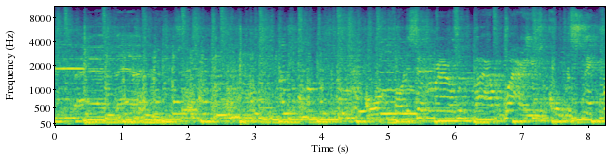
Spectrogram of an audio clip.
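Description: Rock band playing an instrumental stretch: electric guitar over sustained bass notes and a steady drum-kit beat.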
